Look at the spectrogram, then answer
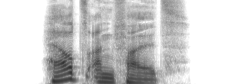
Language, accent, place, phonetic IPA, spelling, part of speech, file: German, Germany, Berlin, [ˈhɛʁt͡sanˌfals], Herzanfalls, noun, De-Herzanfalls.ogg
- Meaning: genitive singular of Herzanfall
